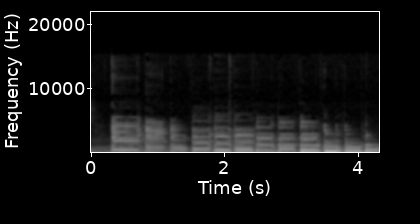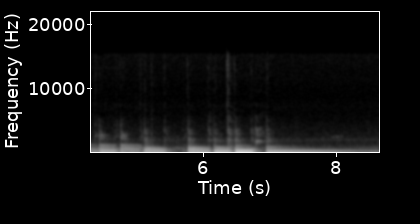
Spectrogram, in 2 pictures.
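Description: Clean electric guitar through an amplifier picking a highlife melody line in B flat, a quick run of single notes mostly stepping downward, ending with a low note left to ring and fade.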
